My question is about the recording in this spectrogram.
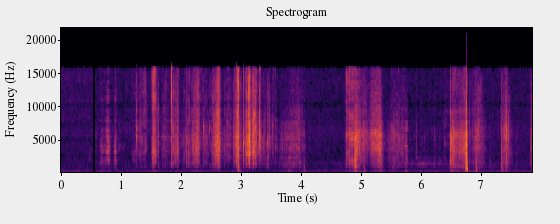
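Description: Chef's knife cutting through an onion on a wooden cutting board: uneven crunching slices with a few sharp knocks of the blade on the board.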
